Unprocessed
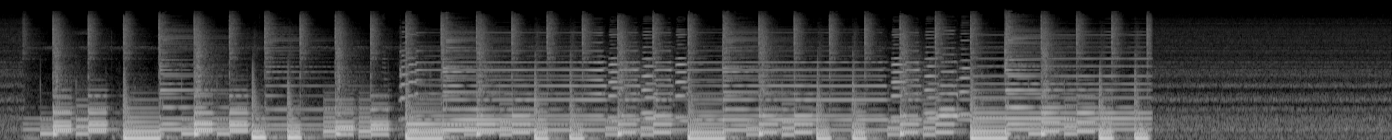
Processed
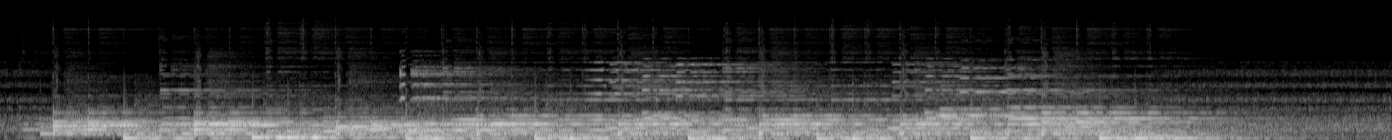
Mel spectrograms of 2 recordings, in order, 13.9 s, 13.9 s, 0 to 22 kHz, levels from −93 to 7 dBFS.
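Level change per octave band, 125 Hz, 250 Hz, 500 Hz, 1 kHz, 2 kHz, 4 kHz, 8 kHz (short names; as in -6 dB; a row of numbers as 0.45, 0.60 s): +3.0 dB, +0.5 dB, +5.0 dB, -4.0 dB, -8.5 dB, under -10 dB, under -20 dB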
